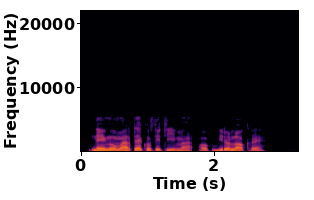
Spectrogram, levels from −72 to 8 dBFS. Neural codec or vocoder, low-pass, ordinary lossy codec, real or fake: codec, 16 kHz, 4 kbps, FunCodec, trained on Chinese and English, 50 frames a second; 5.4 kHz; none; fake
